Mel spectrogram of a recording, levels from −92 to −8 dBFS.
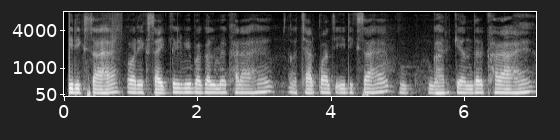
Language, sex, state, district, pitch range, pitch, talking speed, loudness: Hindi, male, Bihar, Saran, 130-145 Hz, 135 Hz, 170 wpm, -21 LUFS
